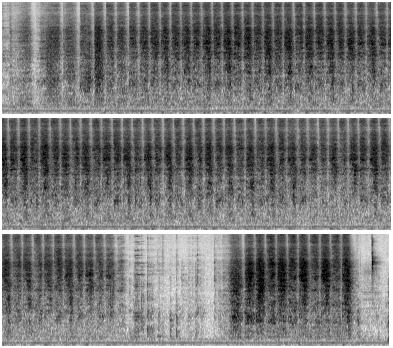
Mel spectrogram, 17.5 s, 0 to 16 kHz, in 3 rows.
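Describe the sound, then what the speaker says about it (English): Rusty blade from a Defiance No. 3 hand plane rubbed back and forth on sandpaper: a fast, steady rasping scrub that continues for about thirteen seconds, pauses briefly, then resumes, close and loud, with no talking. "So I'm just going to run that over this sandpaper"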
